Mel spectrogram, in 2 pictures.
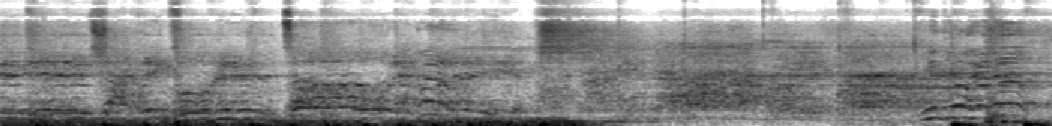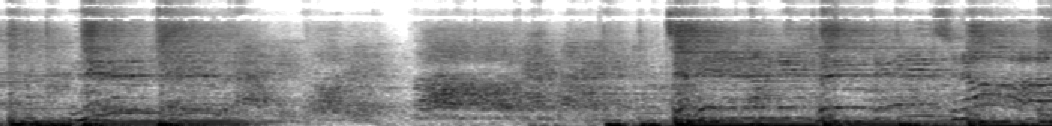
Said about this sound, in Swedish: Och publiken, där i alla fall hälften är kvinnor i alla åldrar, skrålar energiskt med i textrader som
